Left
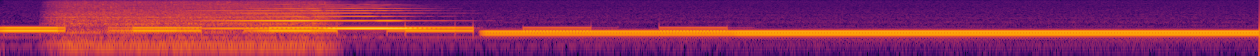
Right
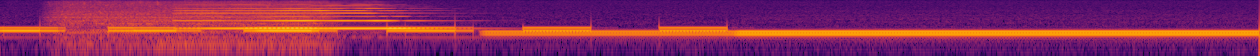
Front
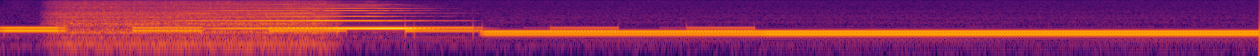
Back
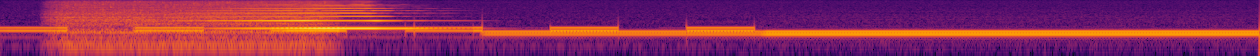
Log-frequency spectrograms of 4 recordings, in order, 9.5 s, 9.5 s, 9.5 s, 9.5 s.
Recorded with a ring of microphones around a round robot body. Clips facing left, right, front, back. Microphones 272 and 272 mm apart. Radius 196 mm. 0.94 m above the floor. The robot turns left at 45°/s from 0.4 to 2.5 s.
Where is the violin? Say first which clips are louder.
Right 1 dB, even; 120° right, 2.5 m; by 3.2 s 170° right, 2.5 m.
